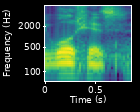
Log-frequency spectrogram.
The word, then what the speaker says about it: Welsh's: second one is called Welsh's. I suppose that would be Walsh's if your family wasn't from Wexford. Welsh, that's how they say it in Wexford.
